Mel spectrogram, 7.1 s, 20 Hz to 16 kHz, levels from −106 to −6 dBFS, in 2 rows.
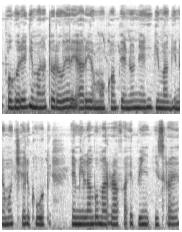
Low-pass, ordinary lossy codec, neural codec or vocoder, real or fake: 14.4 kHz; none; vocoder, 44.1 kHz, 128 mel bands every 512 samples, BigVGAN v2; fake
